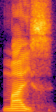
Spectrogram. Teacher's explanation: é o a é a única vogal e o i o i é uma semivogal sonora eu não estou falando do a e i o u formais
